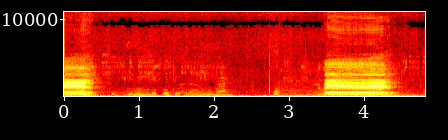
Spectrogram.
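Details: Cattle raised in a village, moving as a group down to the rice fields and calling to one another: a short moo opens the clip, faint tonal calls follow, and a strong, rich moo of nearly a second comes near the end.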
